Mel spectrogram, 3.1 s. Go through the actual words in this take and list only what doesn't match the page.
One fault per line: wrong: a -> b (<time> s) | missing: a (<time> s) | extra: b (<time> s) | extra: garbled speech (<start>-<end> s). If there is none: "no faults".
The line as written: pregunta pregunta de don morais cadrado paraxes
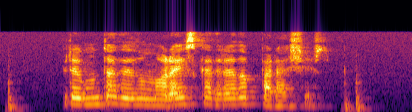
missing: pregunta (0.8 s)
